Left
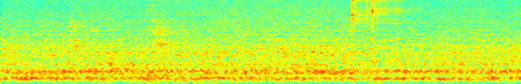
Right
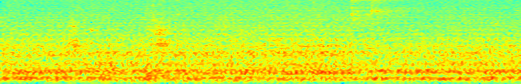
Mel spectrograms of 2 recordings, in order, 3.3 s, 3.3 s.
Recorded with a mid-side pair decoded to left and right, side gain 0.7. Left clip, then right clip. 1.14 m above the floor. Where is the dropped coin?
45° left, 1.4 m.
